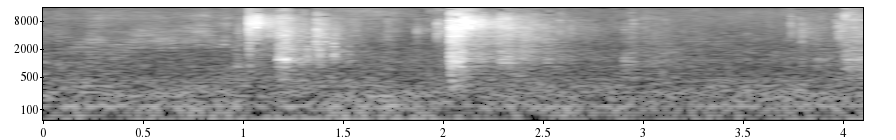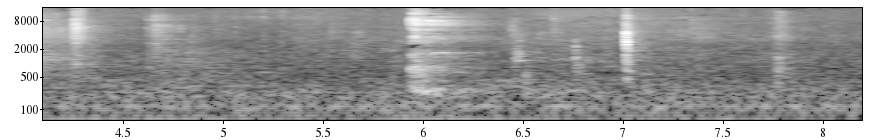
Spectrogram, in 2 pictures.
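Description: A striker knocks against game pieces on a board with short sharp clicks.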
